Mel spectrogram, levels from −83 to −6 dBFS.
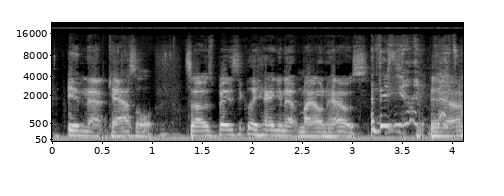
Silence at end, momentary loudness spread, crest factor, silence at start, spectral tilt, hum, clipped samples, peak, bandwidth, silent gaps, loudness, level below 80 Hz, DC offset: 0 s; 3 LU; 12 dB; 0 s; -4.5 dB/octave; none; under 0.1%; -12 dBFS; 19.5 kHz; none; -24 LUFS; -38 dBFS; under 0.1%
